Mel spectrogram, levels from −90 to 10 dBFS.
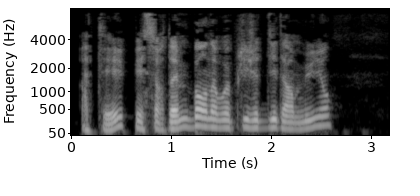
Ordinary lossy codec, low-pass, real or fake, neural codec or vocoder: MP3, 32 kbps; 7.2 kHz; real; none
